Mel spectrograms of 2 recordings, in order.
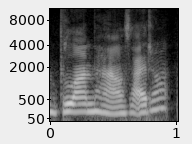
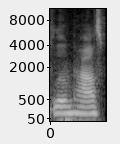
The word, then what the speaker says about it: Blumhouse: Because if you don't know, or Blumhouse, I call them Bloomhouse, but I'm pretty sure it's pronounced Blum, but I'm gonna stick with Bloom.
